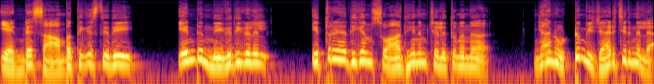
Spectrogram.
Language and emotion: Malayalam, surprised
